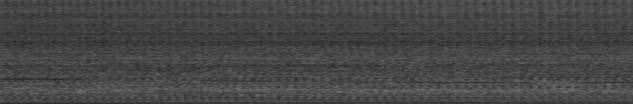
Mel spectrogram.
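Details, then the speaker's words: BFM twin engine in a Roper at idle after adding a fuel filter, fuel line and pulse line, with a little carburetor tuning (possibly weak fuel pump): even, smooth rhythmic putter with no knocks or misses; running well. "I'm very happy with that motor runs good had to do a little tuning on it"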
